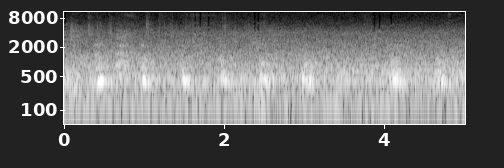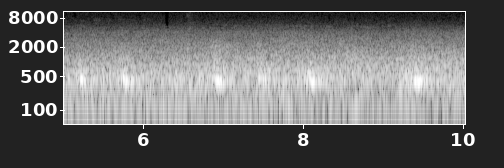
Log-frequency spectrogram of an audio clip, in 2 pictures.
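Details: Senior sanctuary dogs in an outside yard at Old Friends Senior Dog Sanctuary react excitedly as Titus passes; a string of fainter, regular barks sits over a persistent low mechanical hum.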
